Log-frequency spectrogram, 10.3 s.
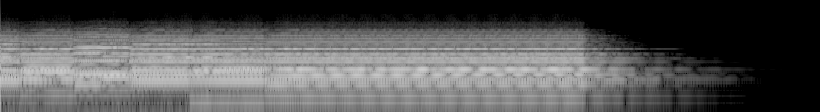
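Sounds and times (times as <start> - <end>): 
woodwind quartet playing: 0.0 - 8.0.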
